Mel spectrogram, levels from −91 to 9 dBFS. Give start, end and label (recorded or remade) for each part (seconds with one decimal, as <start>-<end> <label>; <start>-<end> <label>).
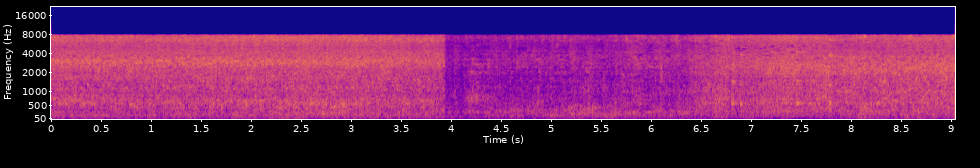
0.0-6.6 remade; 6.6-7.7 recorded; 7.7-9.0 remade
